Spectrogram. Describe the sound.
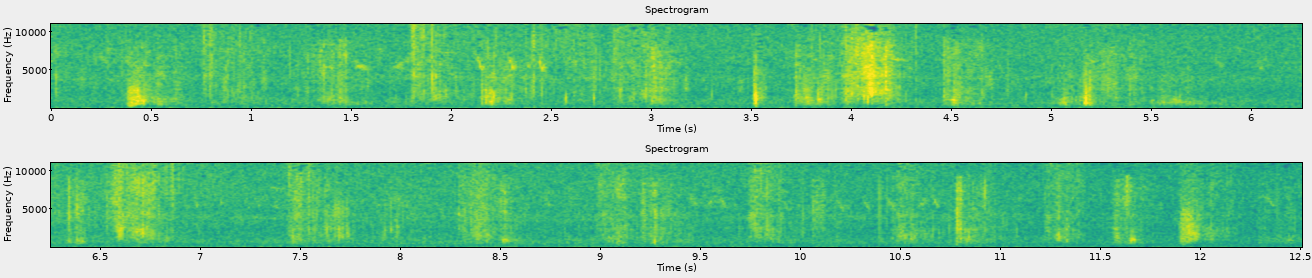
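Footsteps of people walking, a long, steady run of many crisp steps over a constant hiss, with no voices.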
